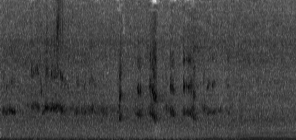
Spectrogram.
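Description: A car driving on a bare wheel with no tyre gives a loud, steady rumbling drone up close, with high chirping insect or squealing tones over it.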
